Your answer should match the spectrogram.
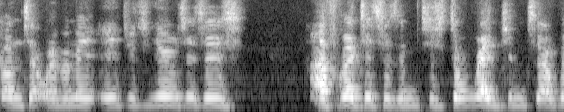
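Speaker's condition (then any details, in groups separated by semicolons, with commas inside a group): Cerebral palsy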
